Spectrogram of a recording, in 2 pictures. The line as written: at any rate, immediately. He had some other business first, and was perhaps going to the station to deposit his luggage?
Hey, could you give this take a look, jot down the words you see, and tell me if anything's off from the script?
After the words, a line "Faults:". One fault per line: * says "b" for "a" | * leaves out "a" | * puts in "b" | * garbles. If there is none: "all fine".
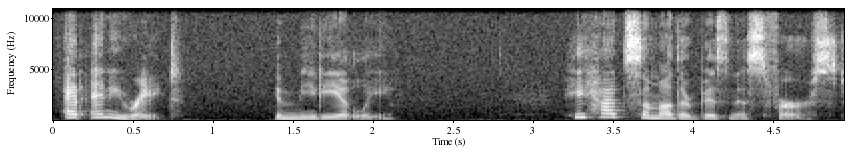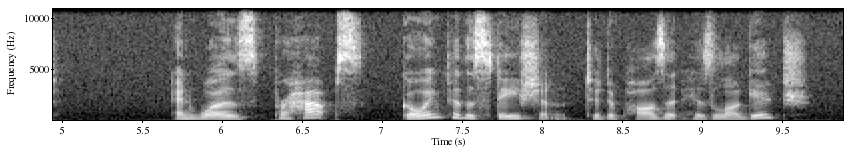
at any rate, immediately. He had some other business first, and was perhaps going to the station to deposit his luggage?
Faults:
all fine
